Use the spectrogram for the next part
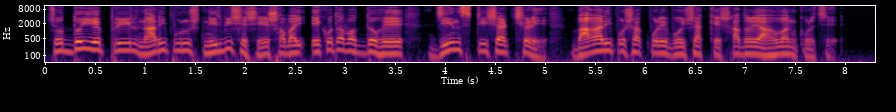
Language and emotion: Bengali, neutral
